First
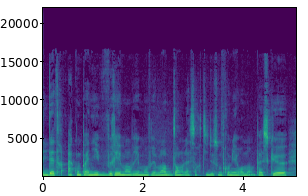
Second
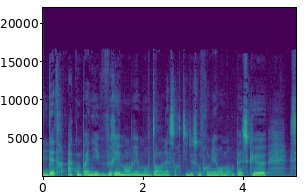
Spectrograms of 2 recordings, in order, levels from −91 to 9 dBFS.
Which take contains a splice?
second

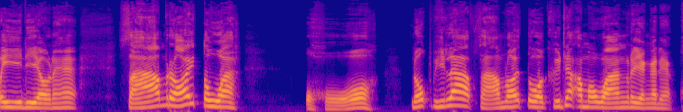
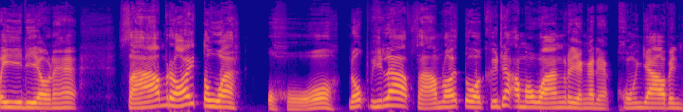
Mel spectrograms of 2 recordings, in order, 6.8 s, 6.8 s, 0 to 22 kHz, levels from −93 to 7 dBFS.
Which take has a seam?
second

